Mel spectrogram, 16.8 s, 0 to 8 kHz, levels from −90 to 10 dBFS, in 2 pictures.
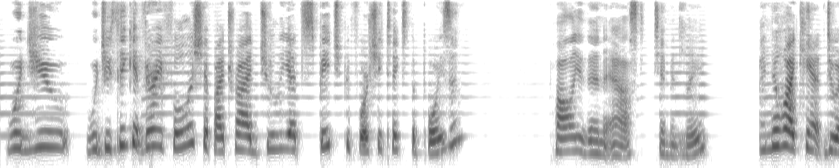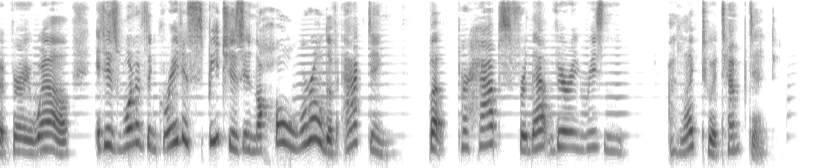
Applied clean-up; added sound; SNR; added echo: neural mask model RNNoise.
